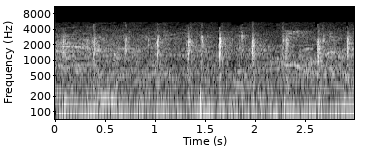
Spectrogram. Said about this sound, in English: The crowd is giving her all they can here at the finish.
